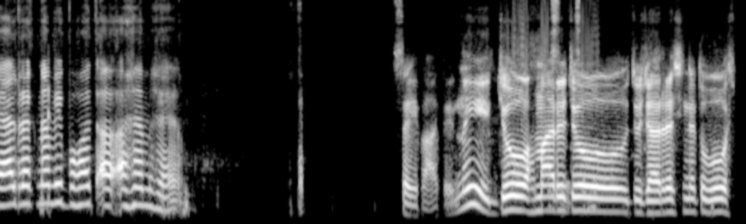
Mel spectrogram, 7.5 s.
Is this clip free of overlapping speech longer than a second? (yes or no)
yes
